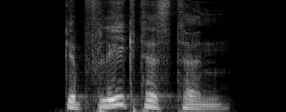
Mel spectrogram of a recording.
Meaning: 1. superlative degree of gepflegt 2. inflection of gepflegt: strong genitive masculine/neuter singular superlative degree
- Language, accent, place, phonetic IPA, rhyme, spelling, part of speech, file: German, Germany, Berlin, [ɡəˈp͡fleːktəstn̩], -eːktəstn̩, gepflegtesten, adjective, De-gepflegtesten.ogg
